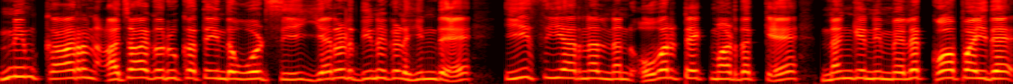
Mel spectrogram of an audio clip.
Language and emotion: Kannada, angry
